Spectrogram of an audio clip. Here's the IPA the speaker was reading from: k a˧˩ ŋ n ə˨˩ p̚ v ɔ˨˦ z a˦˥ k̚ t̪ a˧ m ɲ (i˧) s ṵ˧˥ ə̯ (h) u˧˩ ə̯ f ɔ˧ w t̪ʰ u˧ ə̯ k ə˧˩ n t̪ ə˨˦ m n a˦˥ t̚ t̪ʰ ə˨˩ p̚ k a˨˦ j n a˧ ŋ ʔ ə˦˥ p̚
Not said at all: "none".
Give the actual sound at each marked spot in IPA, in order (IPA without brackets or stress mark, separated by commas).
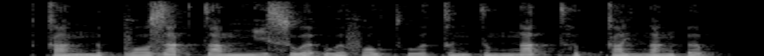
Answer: i˧, ʔ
